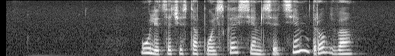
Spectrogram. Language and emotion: Russian, neutral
